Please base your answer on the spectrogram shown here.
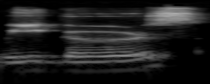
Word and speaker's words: Uyghurs: I actually had to go and Google the pronunciation of that name so it's apparently uyghurs and I was like okay that's a bit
